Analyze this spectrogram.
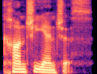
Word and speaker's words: conscientious: So, conscientious has 4 syllables, and the stress is on that third syllable. N. Conscientious, conscientious. That second syllable is what really confuses people, because that sigh almost sounds like you're saying she. Conscientious, conscientious.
